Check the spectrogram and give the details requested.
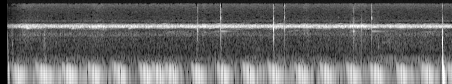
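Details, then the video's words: Frogs singing on a summer night in Indiana, heard from a porch: a continuous high trilling drone holding steady, with a low rhythmic pulsing beat repeating about three times a second and occasional sharp clicks. "frogs in the indiana summer"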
